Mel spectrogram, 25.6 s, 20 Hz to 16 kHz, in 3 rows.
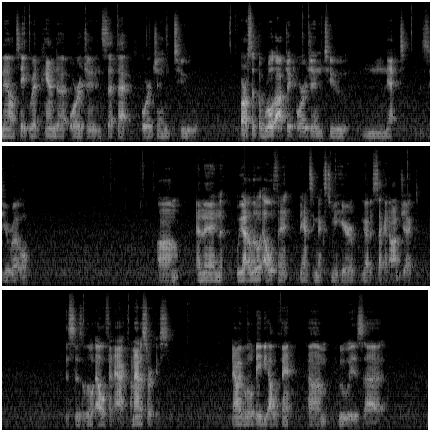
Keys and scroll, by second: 2.9 ctrl+z.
